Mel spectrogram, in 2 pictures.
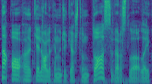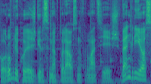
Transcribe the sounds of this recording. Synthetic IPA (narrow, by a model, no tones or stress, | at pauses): nɐʔoːkʲɛlʲoːlʲɪkɐmɪnʊt͡ʃʲʊɪkʲiɐʃt̪ʊnt̪oːsʋʲɛɾslˠoːlˠɐɪkoːɾʊbʲɾʲɪkoːjɛɪʒʲɡʲɪɾʲsʲɪmʲɪɐk̚t̪ʊɐlʲɛʊsʲɛɪnfoːɾmɑːt̪sʲɪjɛɪʃʋʲɛŋʲɡʲɾʲɪjoːs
